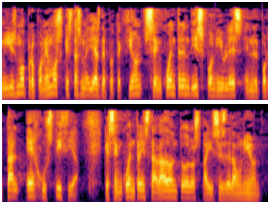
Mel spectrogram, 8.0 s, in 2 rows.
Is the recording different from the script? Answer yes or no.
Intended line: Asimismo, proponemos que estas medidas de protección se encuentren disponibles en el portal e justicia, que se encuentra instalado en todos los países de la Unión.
no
